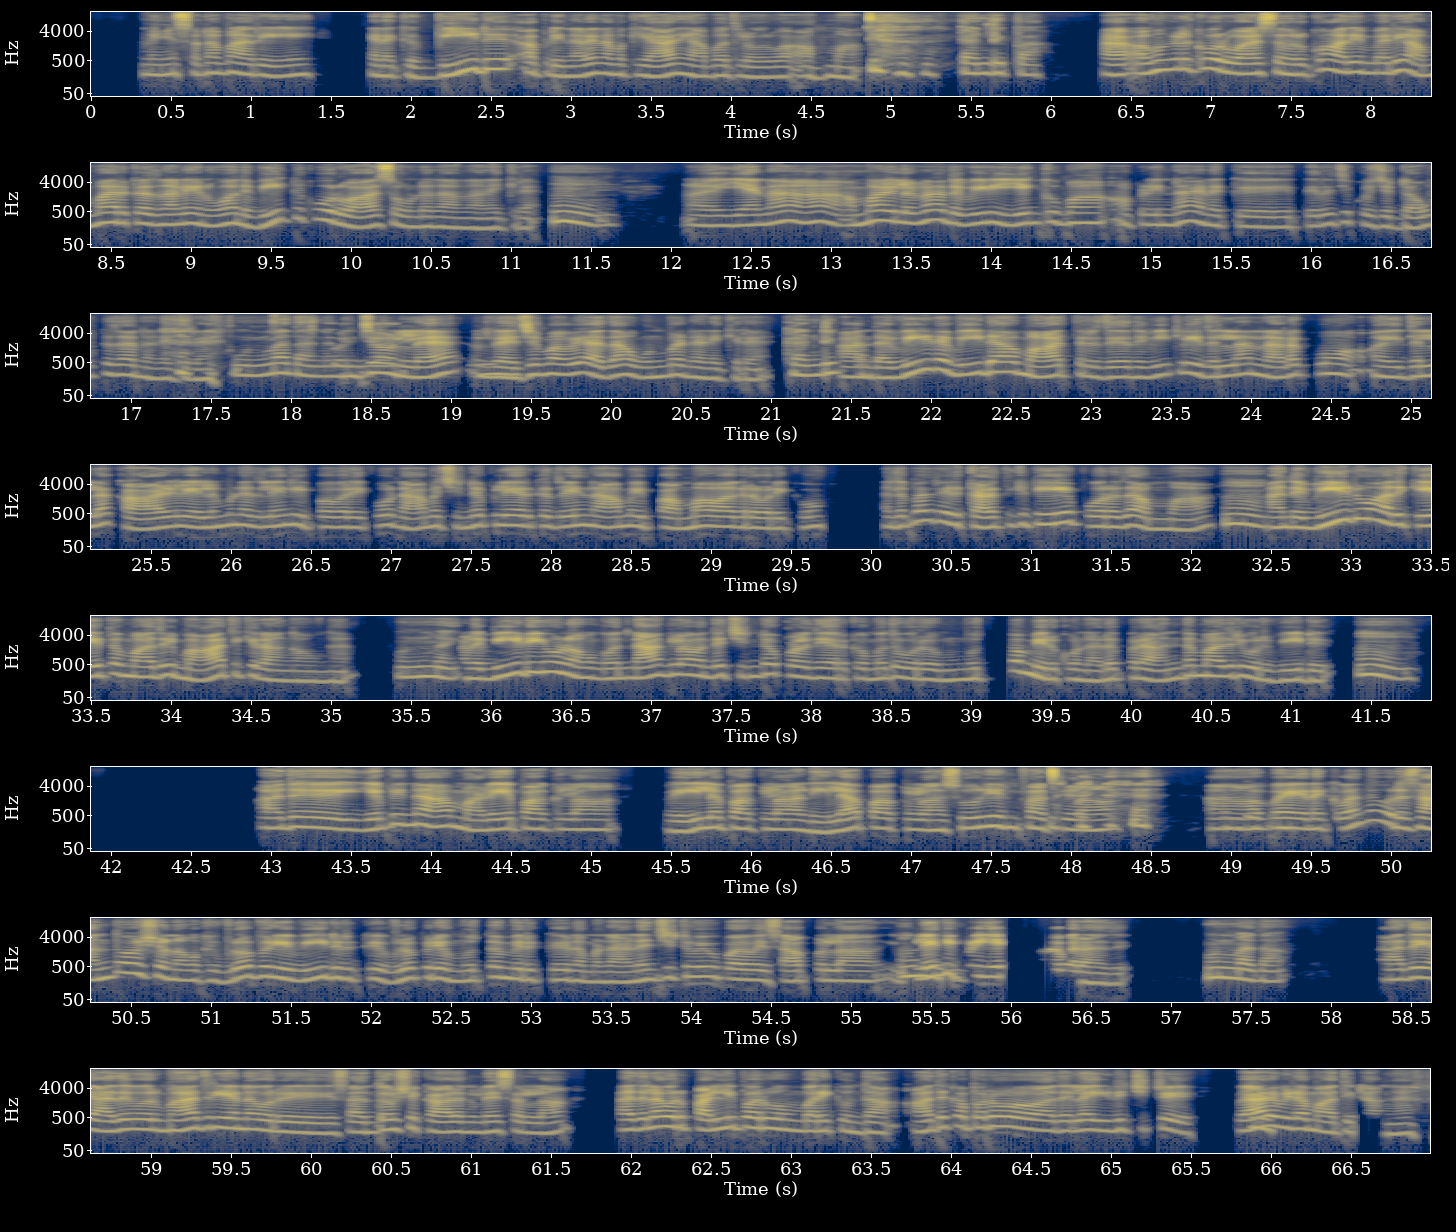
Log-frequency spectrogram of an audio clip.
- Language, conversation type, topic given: Tamil, podcast, வீட்டின் வாசனை உங்களுக்கு என்ன நினைவுகளைத் தருகிறது?
- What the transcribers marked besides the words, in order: laugh; background speech; other background noise; laugh; tapping; chuckle; "முற்றம்" said as "முத்தம்"; chuckle; laugh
